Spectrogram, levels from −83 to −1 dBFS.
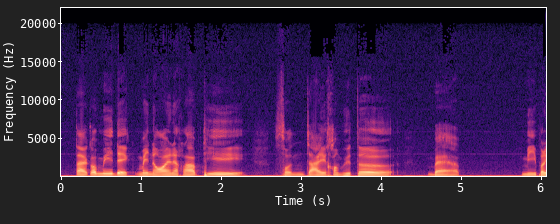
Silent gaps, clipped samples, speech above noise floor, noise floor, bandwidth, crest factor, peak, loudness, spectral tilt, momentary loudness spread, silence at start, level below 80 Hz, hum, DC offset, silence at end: none; under 0.1%; 29 dB; -44 dBFS; 19.5 kHz; 16 dB; 0 dBFS; -15 LUFS; -6 dB/octave; 11 LU; 0.1 s; -34 dBFS; none; 6%; 0 s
